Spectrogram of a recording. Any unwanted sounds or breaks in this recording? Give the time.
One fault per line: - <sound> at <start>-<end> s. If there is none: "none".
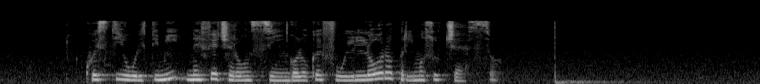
- thud at 5.5-6.8 s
